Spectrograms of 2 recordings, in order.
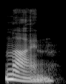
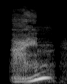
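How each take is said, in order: First: Short, falling, final no; firm refusal. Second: NEIN rising as a question; incredulous question. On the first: Man refuses the flat seeker, firm flat no. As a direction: turn the visitor down without raising the voice. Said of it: "schüttelte langsam den Kopf". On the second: Visitor echoes the man's refusal, incredulous rising NEIN. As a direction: throw NEIN back with a rising, disbelieving tune. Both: A narrator's reading.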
